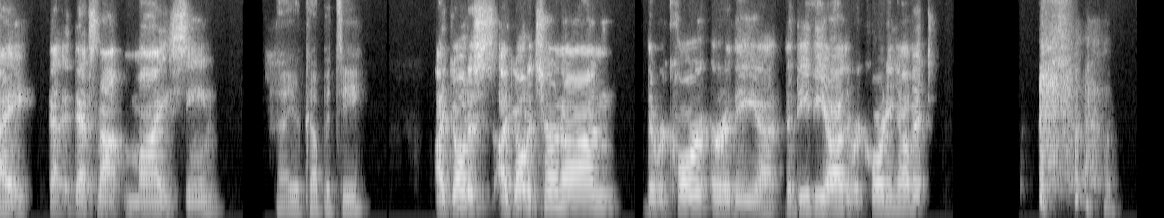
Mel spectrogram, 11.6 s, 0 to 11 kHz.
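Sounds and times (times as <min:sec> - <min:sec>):
speech: 0:00.0 - 0:03.7, 0:04.4 - 0:09.4
person clearing throat to ease a tickle: 0:10.3 - 0:11.3.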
